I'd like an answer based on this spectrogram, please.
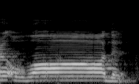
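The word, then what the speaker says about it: ض: The second example is of the letter Dhaad. What? The Dhaad. The brother of the letter Saad and its Makhraj is also the sides of our tongue when it touches the upper premolars.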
